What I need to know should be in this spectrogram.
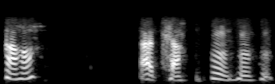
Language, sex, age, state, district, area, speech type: Gujarati, female, 45-60, Gujarat, Surat, urban, conversation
